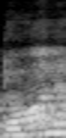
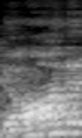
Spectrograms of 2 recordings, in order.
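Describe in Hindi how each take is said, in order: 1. स्वर 'oh' जैसा सुनाई देता है। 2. स्वर 'aw' जैसा सुनाई देता है। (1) "डोन नहीं" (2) "डॉन नहीं"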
